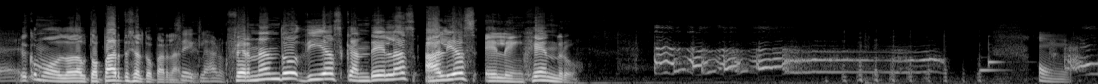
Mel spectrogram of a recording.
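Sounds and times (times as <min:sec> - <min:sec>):
speech: 0:00.0 - 0:05.8, 0:10.4 - 0:10.9
person imitating a coyote howl: 0:06.6 - 0:09.4
pulsing yelps: 0:06.6 - 0:09.6
laughter: 0:07.8 - 0:09.9.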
